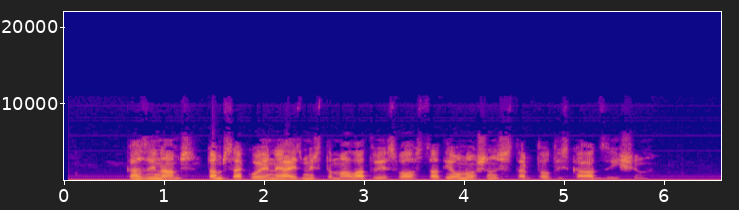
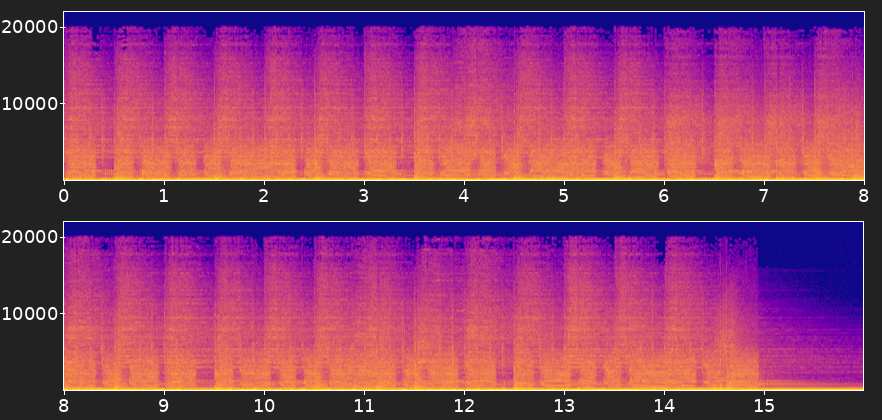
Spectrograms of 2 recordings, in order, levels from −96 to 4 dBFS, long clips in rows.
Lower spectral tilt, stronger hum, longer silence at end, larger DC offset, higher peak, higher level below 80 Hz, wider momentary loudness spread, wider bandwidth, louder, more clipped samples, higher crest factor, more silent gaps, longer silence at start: about the same, -6 dB/octave vs -5.5 dB/octave; first, 50 Hz at -45 dBFS vs none; about the same, 0 s vs 0 s; neither; second, -6 dBFS vs 0 dBFS; second, -44 dBFS vs -18 dBFS; first, 9 LU vs 1 LU; second, 11 kHz vs 18 kHz; second, -27 LUFS vs -9 LUFS; neither; first, 22 dB vs 8 dB; neither; about the same, 0.05 s vs 0 s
